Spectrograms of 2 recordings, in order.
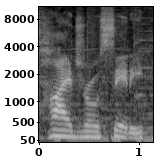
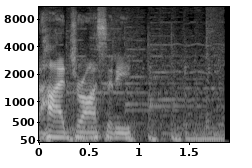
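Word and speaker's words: Hydrocity: There are people out there still vehemently denying that it's Hydro City.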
